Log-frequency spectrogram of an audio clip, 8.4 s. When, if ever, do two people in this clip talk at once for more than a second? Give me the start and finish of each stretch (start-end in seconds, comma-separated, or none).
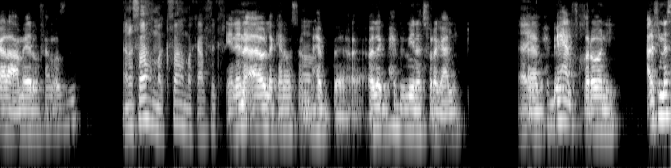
none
